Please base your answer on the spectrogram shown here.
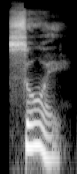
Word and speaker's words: soy: I am soy. Soy. Go on, say it like you mean it. Soy. Not your soy.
